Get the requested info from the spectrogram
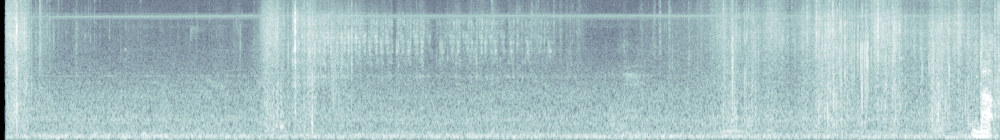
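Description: Fly line paying off the lip of a wooden Cuban yoyo handline reel during a cast, heard as a rustling hiss that swells for a couple of seconds near the end. There is a sharp click about three seconds in.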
